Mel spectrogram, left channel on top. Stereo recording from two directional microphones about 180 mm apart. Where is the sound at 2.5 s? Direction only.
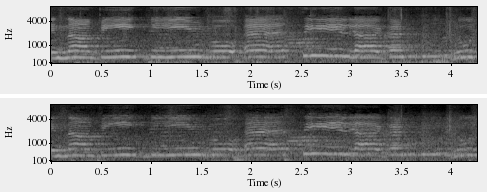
45° left (ahead or behind).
